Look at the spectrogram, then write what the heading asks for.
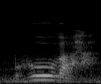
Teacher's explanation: It's almost just like a little breathy poof at the end.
